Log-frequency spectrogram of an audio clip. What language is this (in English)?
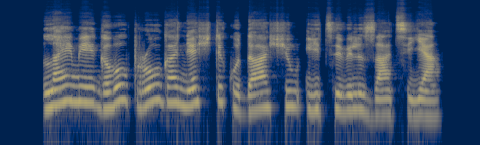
Lithuanian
